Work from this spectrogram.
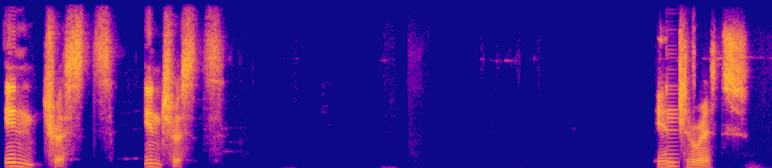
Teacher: we do not want to pronounce the e there in the middle. So instead of saying interests, it's interests.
